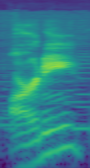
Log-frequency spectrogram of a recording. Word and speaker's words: Arne: The guy's name is, I think it's pronounced Arne. It's spelled A-R-N-E, Johnson.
